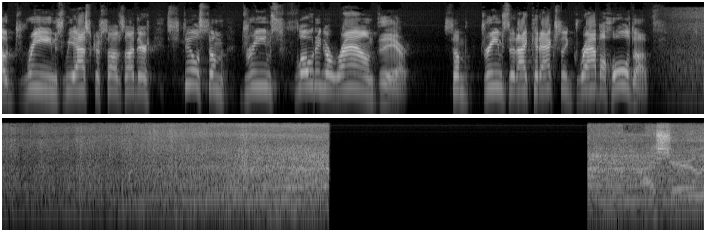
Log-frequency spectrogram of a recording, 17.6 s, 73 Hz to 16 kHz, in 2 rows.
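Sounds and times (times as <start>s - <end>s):
speech: 0.0s - 8.3s
motorboat engine droning: 8.2s - 12.9s, 16.1s - 17.5s
rushing water: 8.3s - 12.9s.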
